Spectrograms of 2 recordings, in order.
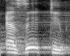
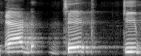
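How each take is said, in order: First: "অ্যাডজেক্টিভ" as a-zek-tiv, no d; smooth "অ্যাডজেক্টিভ", a straight into zek; silent d. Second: "অ্যাডজেক্টিভ" with the d sounded, ad-jek-tiv; broken-up "অ্যাডজেক্টিভ" with a hard d; wrong reading. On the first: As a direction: say "অ্যাডজেক্টিভ" dropping the d. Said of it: "ডিটাকে বাদ দিয়ে পড়তে হবে". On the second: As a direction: say "অ্যাডজেক্টিভ" slowly, d then j. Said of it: "না". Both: Shown as a demonstration.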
